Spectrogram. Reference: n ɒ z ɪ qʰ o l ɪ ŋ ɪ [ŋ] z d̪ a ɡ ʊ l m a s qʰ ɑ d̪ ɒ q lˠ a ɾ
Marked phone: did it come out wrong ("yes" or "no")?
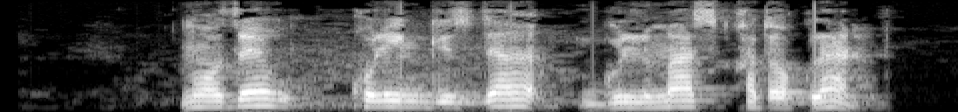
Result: yes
